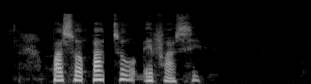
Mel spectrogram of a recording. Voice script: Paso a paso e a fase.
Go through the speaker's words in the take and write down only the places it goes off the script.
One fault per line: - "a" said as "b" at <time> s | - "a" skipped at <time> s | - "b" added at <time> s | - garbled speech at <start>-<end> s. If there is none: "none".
none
